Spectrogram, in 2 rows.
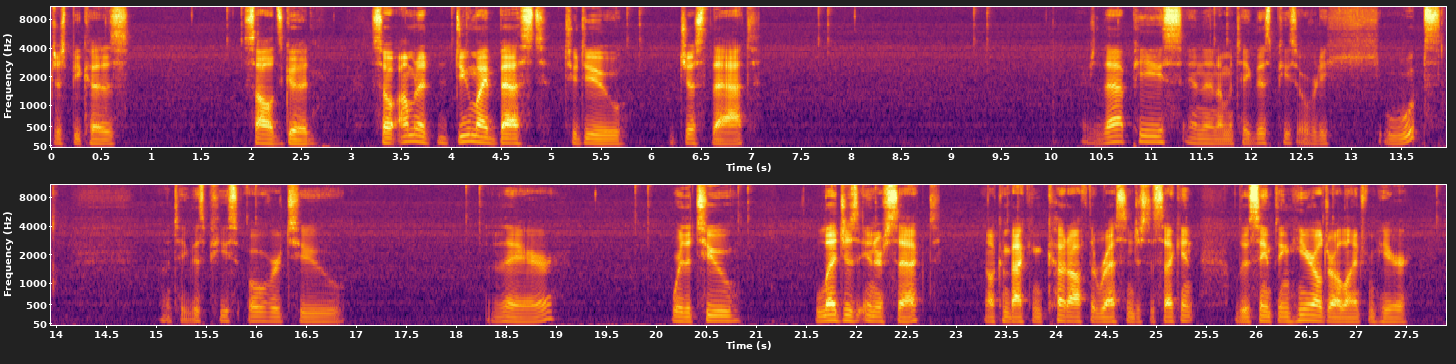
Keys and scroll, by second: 1.0 l, 2.9 Up, 7.0 l, 14.1 super+z, 25.7 l.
